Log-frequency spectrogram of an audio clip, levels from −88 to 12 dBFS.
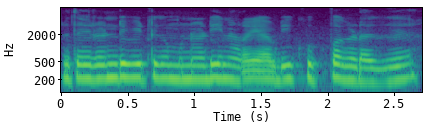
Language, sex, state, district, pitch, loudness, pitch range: Tamil, female, Tamil Nadu, Kanyakumari, 215 Hz, -15 LUFS, 200-220 Hz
